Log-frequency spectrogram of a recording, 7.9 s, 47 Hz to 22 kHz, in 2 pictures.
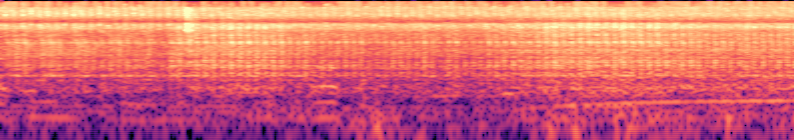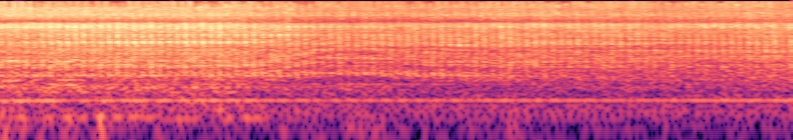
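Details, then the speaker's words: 2010 Honda Civic 1.8L petrol engine idling with a loud, uneven metallic rattle that began after a new AC compressor was fitted; the belt tensioner pulley is broken. "so as you can see you guys the tensioner pulleys broken that's why the the engine is making so much noise right now"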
